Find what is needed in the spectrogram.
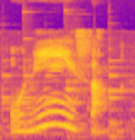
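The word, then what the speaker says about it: お兄さん: Tapi kalau untuk keluarga orang lain berubah menjadi oni-sang. Ingat ada i lagi, berarti dibacanya panjang ya.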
